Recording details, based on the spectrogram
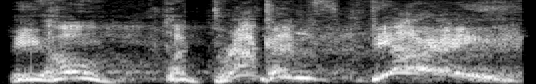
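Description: Gravelly monster warlord for a game, slow and menacing, swoops wildly, big reverb. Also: male voice, sits high, very animated, bright, forceful tone, raised voice, full character voice. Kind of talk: shouted hero-shooter game voice lines. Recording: long reverb on the voice.

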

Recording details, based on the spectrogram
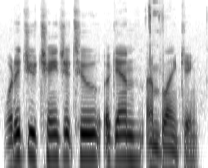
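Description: An actor playing an anxious, unsure fire lookout in a video game, talking in a natural, hesitant way. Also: male voice, medium pitch, animated, fairly quick, a bit bright, natural voice, poor audio. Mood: flustered. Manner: hesitant, conversational. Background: game music.

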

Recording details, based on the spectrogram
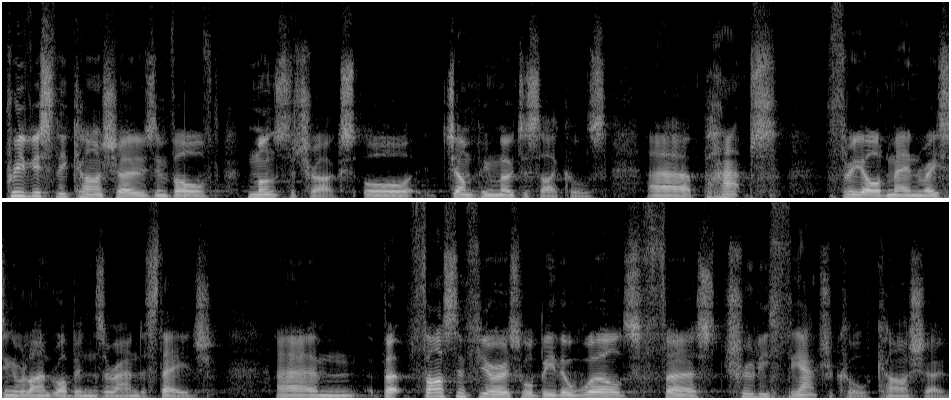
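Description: A man's voice: medium pitch, measured pace, few pauses, clean tone. A man in his thirties presenting a live car show on stage with a headset mic, explaining at length with frequent fillers. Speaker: creative director presenting a show. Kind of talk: presentation speech. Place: dark stage or studio. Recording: loud vehicle noise behind.

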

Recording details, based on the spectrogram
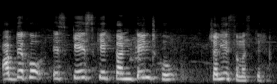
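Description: A man teaches in a notably high voice. He lectures deliberately, phrase by phrase, mixing in English legal terms and repeating points for emphasis. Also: animated, fairly bright tone. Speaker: law lecturer. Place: in front of a classroom blackboard. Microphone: lapel mic.

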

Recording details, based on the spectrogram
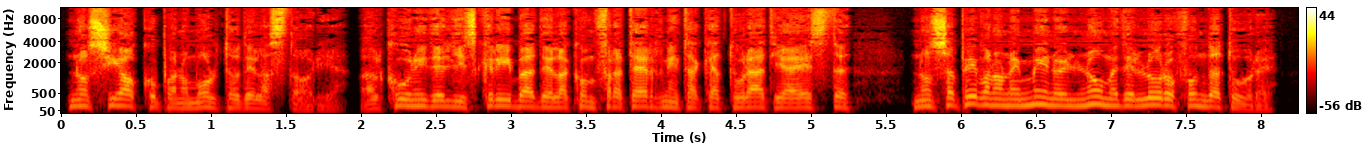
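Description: An actor voicing a cold, haughty middle-aged warlord dictator in a video game, lecturing in a measured, commanding and disdainful way. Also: male voice, medium pitch, expressive, a little mellow, no echo, studio quality, lightly acted. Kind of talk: video game character dialogue.

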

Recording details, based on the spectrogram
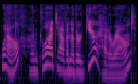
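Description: A confident young woman mechanic, high and bright. She sounds practical, with lively pitch, in a dry video game recording. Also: normal speed, no echo. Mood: practical, friendly.

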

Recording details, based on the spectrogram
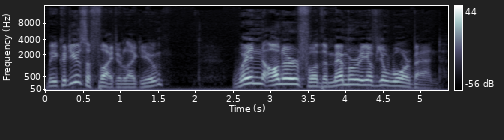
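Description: A man playing a brisk, pragmatic military recruiter in an audio drama, matter-of-fact and wry. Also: fairly high pitch, very animated, a little mellow, no echo.

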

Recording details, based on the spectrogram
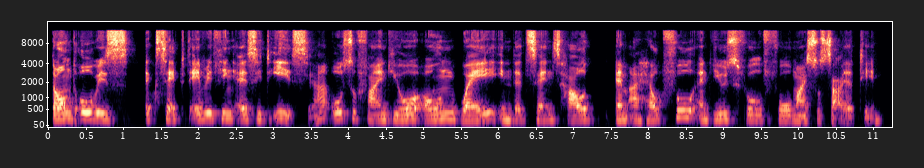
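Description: A woman's voice: on the low side, fairly even intonation, slow, hardly any pauses. Earnest woman, non-native English speaker. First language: not English. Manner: earnest, coaching tone, frequent "yeah?" tags. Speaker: leadership and communication trainer. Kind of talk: video call interview. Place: home office. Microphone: video call.

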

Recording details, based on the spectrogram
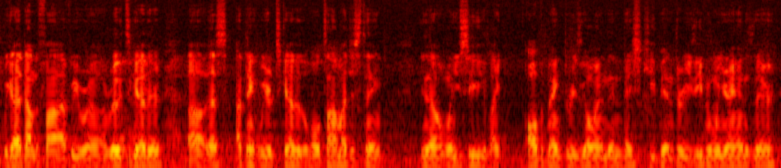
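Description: A young man answering questions at a postgame press interview, speaking in a low-key, measured way with frequent fillers. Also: monotone. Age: young adult. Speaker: college basketball player. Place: small indoor room by a wall. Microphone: handheld reporter mics held close.

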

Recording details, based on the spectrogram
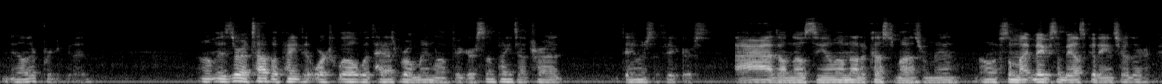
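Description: A Southern man in his thirties chats casually on a livestream, speaking in a somewhat low voice with a drawl. He rambles easily and keeps dropping "man" into his sentences. The headset audio sounds dull and lo-fi, with a faint hum underneath. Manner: relaxed, rambling, drawn-out fillers, says "man" a lot. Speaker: toy reviewer answering live chat. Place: small room at home, indoors. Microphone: gaming headset.

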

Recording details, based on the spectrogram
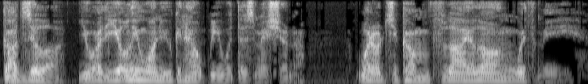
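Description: A man's voice: mid-range voice, normal speed, sharp tone. A man voicing an earnest heroic giant monster who speaks with urgency as he seeks an ally.

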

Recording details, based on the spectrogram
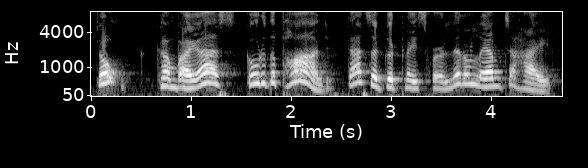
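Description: A woman's voice: high-pitched, expressive, moderate pace, creaky, pitched above the performer's own voice, exaggerated voice. A woman voicing a group of bossy pigs who insist in a storybook reading. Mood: insistent.

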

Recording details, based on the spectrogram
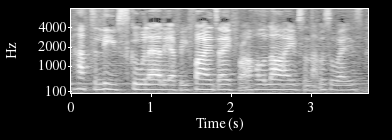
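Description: A woman's voice: lowish voice, little pitch movement, quick pace, a bit bright, faint music behind. Heartfelt young woman. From Britain. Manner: heartfelt, finishes her husband's sentences. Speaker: emigrating wife. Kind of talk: documentary interview.

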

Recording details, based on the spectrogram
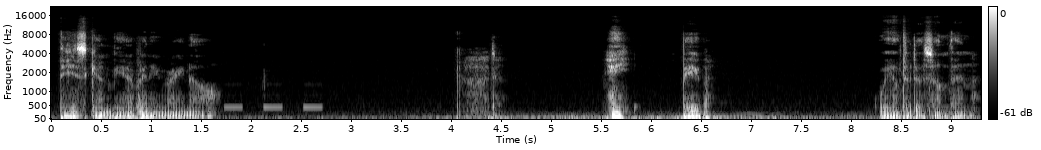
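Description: A man playing a devoted, anxious but reassuring vet boyfriend in an intimate ASMR audio roleplay, whispering breathily with hushed, coaxing urgency. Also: a bass voice, vocal fry, exaggerated voice.

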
